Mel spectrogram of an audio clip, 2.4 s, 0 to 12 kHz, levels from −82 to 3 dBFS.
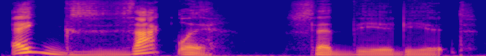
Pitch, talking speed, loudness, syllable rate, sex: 120 Hz, 100 wpm, -24 LUFS, 3.6 syllables/s, male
